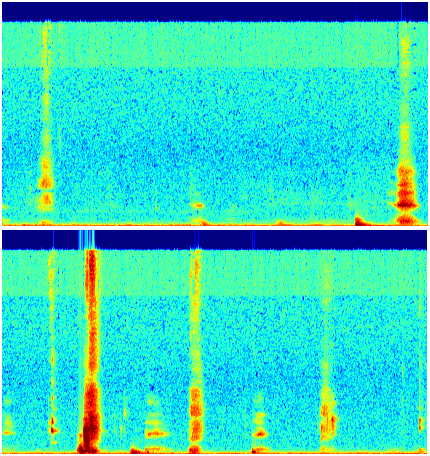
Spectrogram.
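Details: Sudden sneezing fit of unknown cause after nasal irritation for about an hour, becoming congested toward the end; allergy medication was taken. Repeated sharp sneezes with quick breaths between them in a quiet room.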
